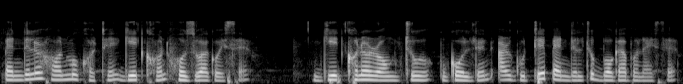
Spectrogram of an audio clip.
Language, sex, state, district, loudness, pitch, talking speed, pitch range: Assamese, female, Assam, Sonitpur, -16 LUFS, 200 Hz, 130 wpm, 190-215 Hz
